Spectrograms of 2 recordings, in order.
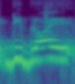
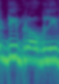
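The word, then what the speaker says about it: de Broglie: वैज्ञानिक तथ्य बहुत सारे लोग इससे इन्हें इनके डिब्रॉय भी बोलते हैं तो उच्चारण जो इसका होता है प्रनंसीएशन वह डिब्रॉय के नाम से भी आप कर सकते और आप चाहे तो डी ब्रोग्ली भी बोल सकते हैं जब इन्होंने यह सब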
